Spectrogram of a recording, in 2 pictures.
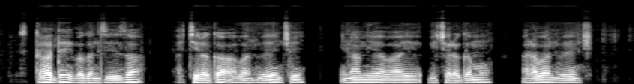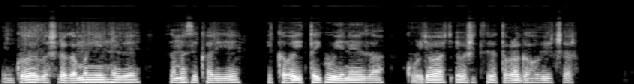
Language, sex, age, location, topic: Kinyarwanda, male, 36-49, Musanze, government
